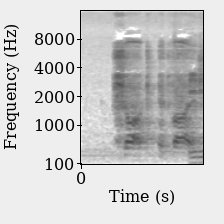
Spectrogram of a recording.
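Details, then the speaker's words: AED voice prompt during a simulated cardiac arrest on a pulseless patient in an NREMT psychomotor exam demonstration: a brief synthetic prompt from a training defibrillator analyzing the rhythm, followed by "shock advised." "going to immediately turn the ad on apply pads to Patient chest plug in pads connector next to flashing light one to the patient apply the pads patient please a is analyzing everybody stay"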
